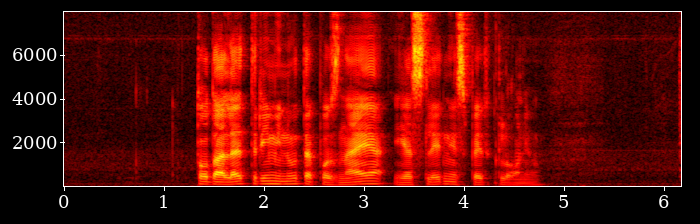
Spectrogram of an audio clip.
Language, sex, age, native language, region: Slovenian, male, 18-29, Slovenian, Drava region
